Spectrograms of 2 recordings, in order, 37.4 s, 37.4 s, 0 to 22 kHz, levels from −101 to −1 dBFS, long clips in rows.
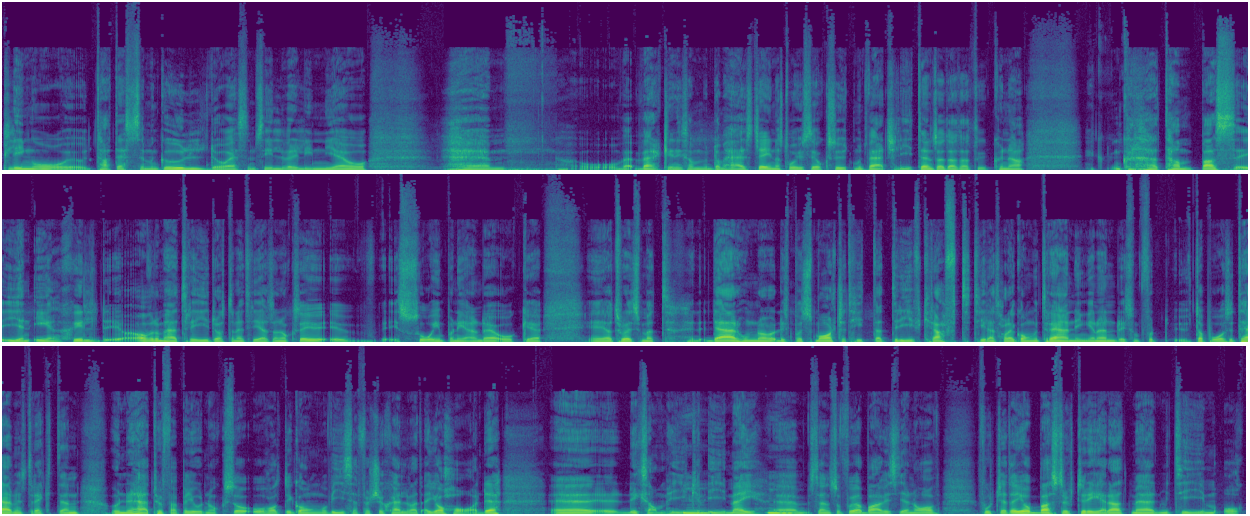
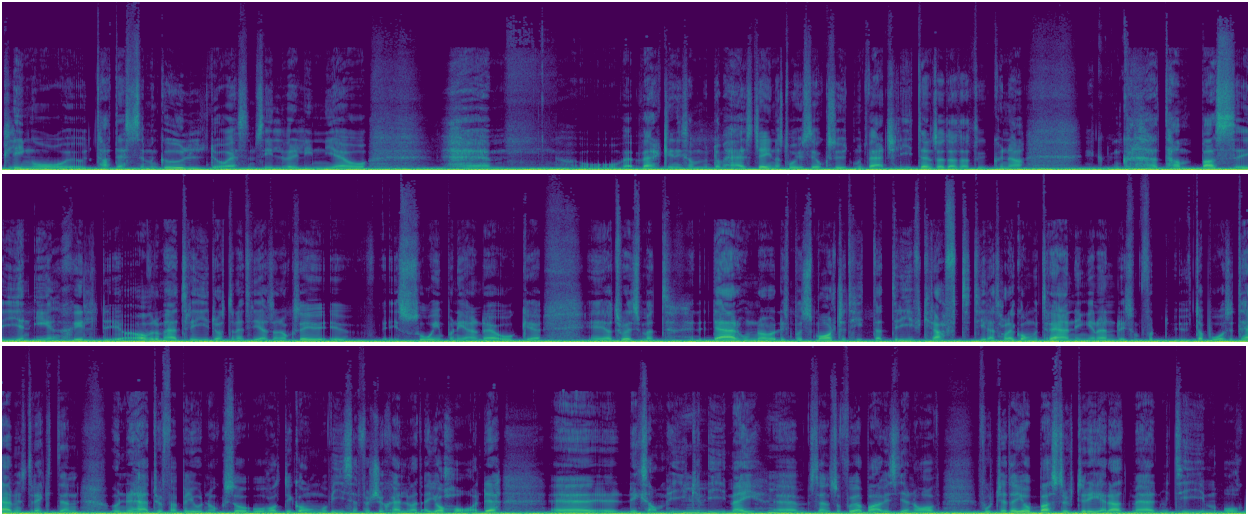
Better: first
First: none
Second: low rumble; loud; throughout; 3 dB below the speech

